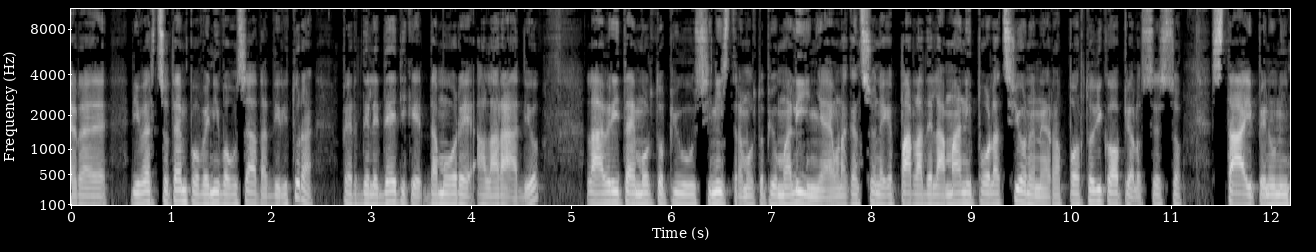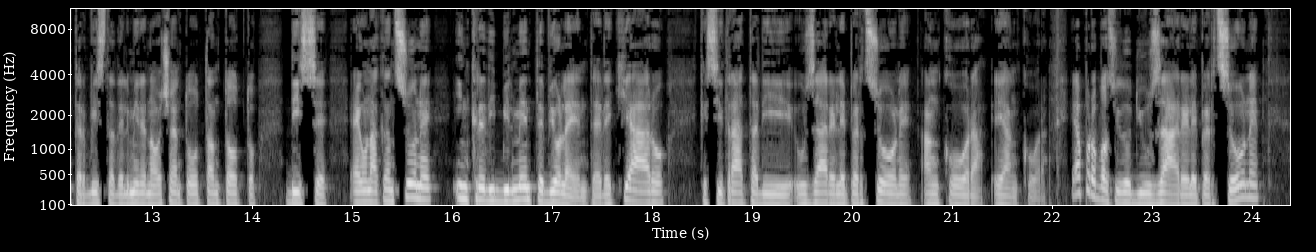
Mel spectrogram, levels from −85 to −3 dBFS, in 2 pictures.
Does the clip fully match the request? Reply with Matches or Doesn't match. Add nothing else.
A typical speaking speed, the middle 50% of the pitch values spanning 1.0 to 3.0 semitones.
Matches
